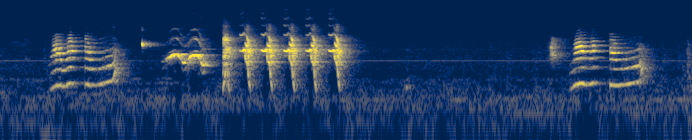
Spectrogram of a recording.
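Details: Ringneck parrot talking indoors: short harmonic, speech-like phrases with wavering pitch, then a rapid run of six raspy, evenly spaced syllables, a pause, and one more warbling word-like phrase, with a steady hum beneath.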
